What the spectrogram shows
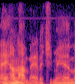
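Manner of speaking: soft, quiet half-whisper under the breath. Playing a character, half-whisper to the one in the chicken hut. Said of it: "I am going to whisper to the chicken hut".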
